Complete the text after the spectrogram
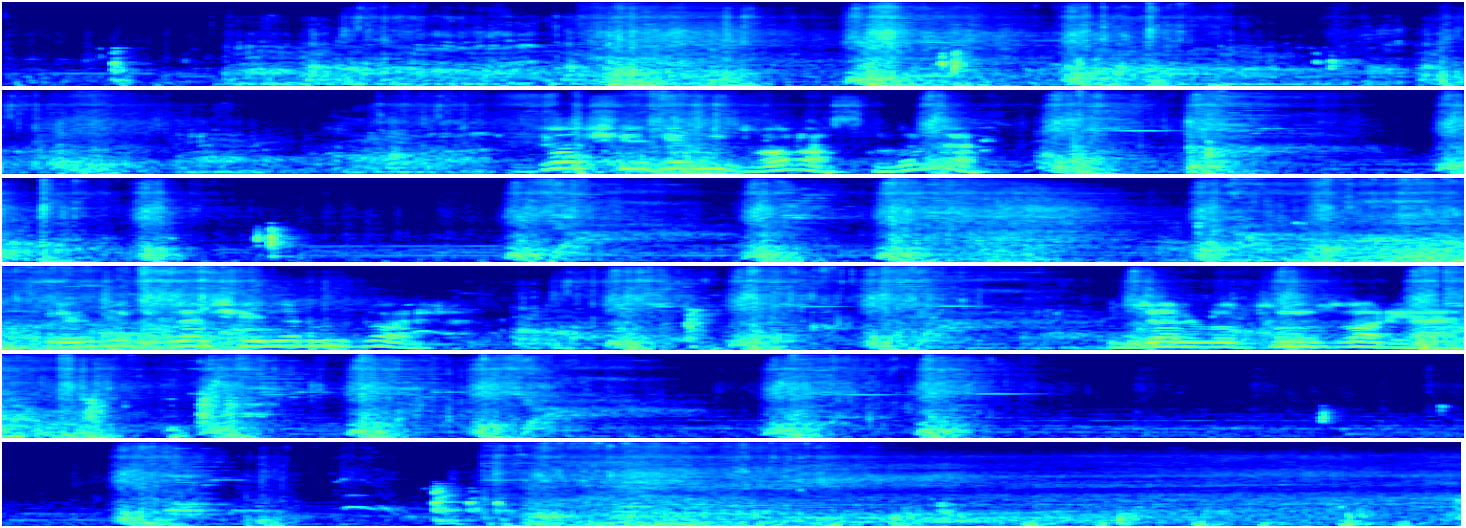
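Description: Blades slash and thud against flesh in quick bursts.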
